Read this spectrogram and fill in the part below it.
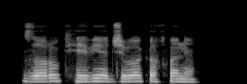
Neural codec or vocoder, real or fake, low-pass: none; real; 7.2 kHz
